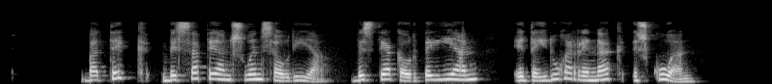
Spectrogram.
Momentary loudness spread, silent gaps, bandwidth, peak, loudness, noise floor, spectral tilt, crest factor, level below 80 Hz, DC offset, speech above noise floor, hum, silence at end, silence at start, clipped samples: 9 LU; none; 7.8 kHz; 0 dBFS; -13 LUFS; -75 dBFS; -5 dB/octave; 14 dB; -58 dBFS; under 0.1%; 63 dB; none; 0.8 s; 0.8 s; under 0.1%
